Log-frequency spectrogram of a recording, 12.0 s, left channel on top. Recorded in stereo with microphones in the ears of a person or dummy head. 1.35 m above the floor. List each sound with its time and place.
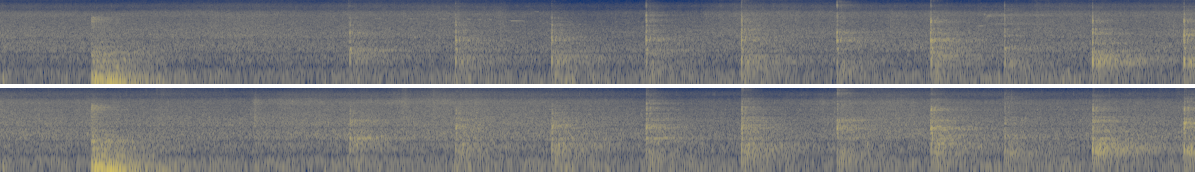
0.9 s a shout: 5° right (ahead or behind), 1.6 m
3.5 s chopping: 35° left (ahead or behind), 1.3 m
